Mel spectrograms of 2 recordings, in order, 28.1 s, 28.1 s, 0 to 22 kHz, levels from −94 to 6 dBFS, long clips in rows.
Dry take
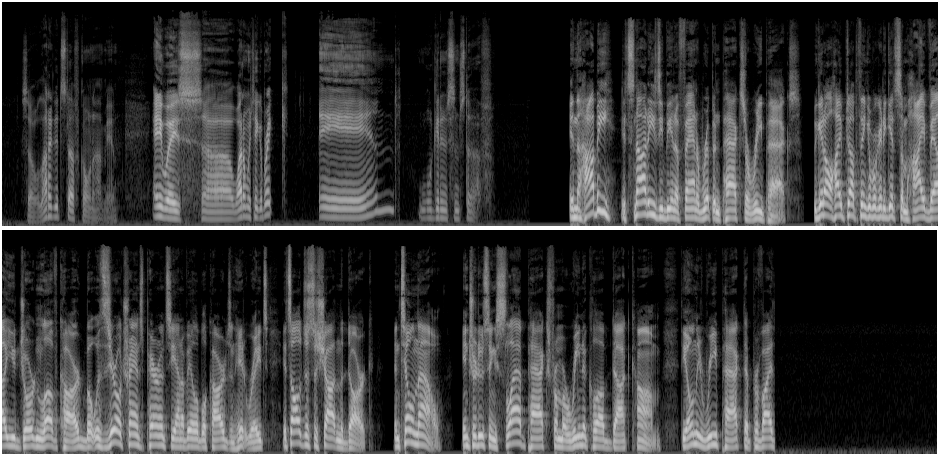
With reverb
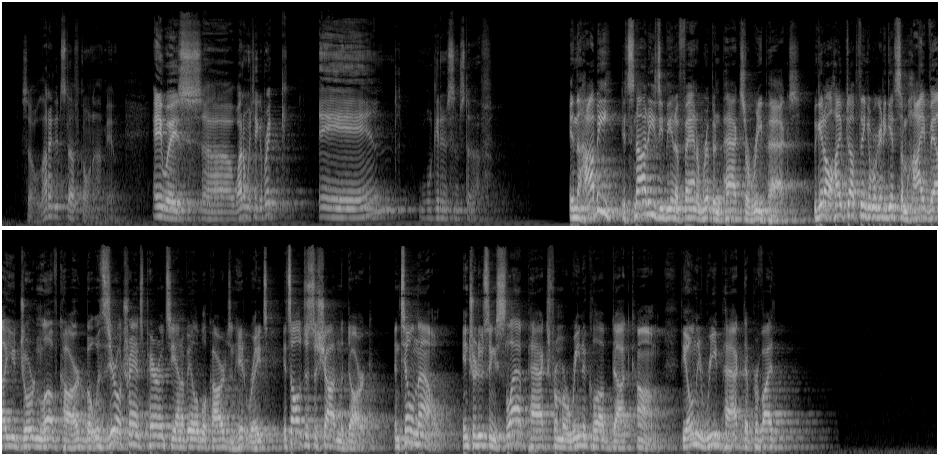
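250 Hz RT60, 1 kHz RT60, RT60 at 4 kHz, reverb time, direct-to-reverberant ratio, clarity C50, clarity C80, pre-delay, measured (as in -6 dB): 1.5 s, 1.2 s, 0.90 s, 1.3 s, 11.5 dB, 13.0 dB, 15.0 dB, 3 ms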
